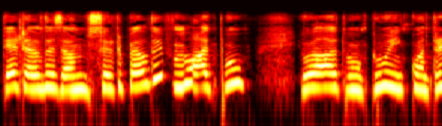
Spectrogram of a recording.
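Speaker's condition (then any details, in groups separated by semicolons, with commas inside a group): Ataxia after brain injury; acquired, brain injury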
